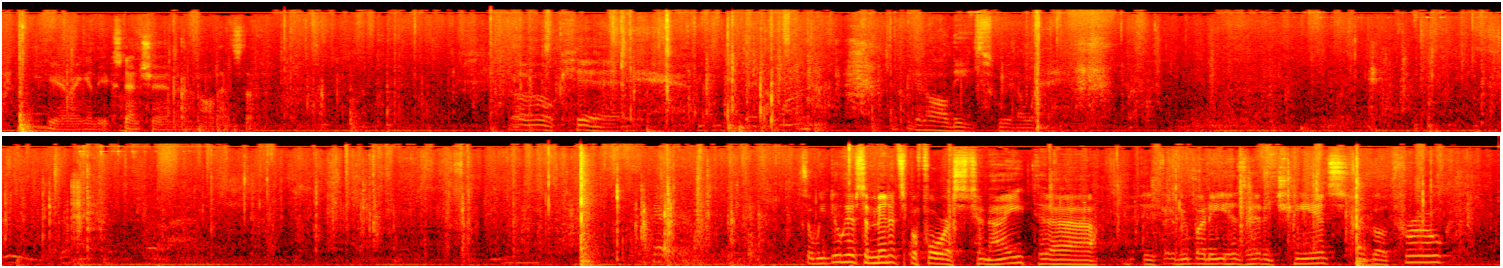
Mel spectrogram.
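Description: A man speaks calmly into a microphone in a room.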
